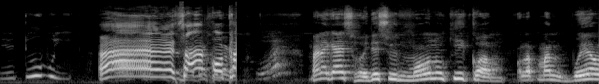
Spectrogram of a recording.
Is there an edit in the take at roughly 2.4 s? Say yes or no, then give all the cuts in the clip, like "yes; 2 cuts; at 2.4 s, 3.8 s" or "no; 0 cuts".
yes; 1 cut; at 2.4 s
